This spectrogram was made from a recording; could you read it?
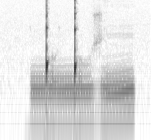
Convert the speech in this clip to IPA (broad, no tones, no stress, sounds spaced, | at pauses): ŋ͡ǃ ʊ ŋ͡ǃ u ʒ ĩ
